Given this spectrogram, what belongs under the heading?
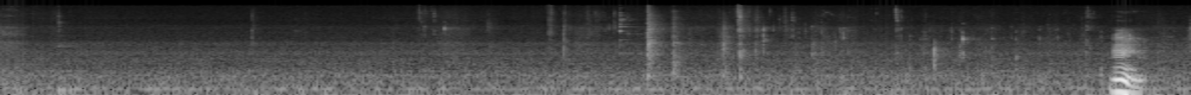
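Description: Someone close by chews chewy orange-scented biscuits from the UK, making soft, moist, squishy bites and mouth sounds over a quiet room, with a few light clicks.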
